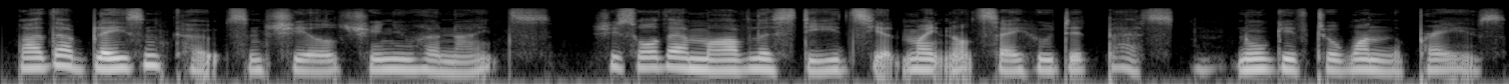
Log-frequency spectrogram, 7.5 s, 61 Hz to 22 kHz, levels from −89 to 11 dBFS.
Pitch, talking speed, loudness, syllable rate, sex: 175 Hz, 225 wpm, -21 LUFS, 4.9 syllables/s, female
